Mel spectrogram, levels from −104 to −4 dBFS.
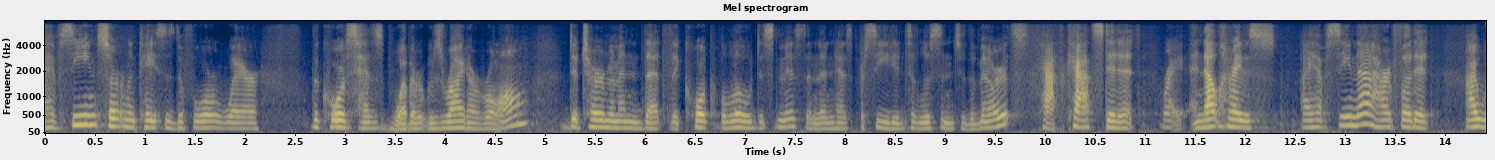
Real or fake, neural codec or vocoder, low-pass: fake; codec, 16 kHz in and 24 kHz out, 0.4 kbps, LongCat-Audio-Codec, fine tuned four codebook decoder; 7.2 kHz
